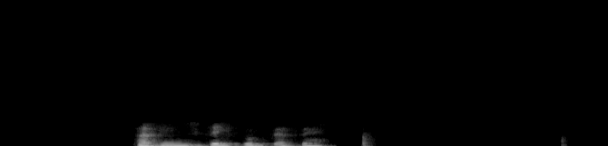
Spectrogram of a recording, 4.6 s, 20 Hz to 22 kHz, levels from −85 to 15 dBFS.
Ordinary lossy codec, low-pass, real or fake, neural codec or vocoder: MP3, 16 kbps; 3.6 kHz; fake; codec, 16 kHz, 1.1 kbps, Voila-Tokenizer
